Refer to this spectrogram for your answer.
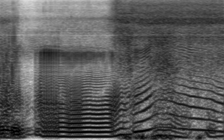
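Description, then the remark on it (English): A buzzy, wet fart noise made by squeezing air through cupped hands, fairly loud, with a steady drone that wobbles and slides in pitch over about two seconds. “You're so proud that you can fart into your hands.”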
